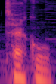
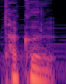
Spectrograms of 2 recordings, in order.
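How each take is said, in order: First: It is said with an English pronunciation. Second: It is said with a Japanese pronunciation. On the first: "tackle is like tackle" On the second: "but they say like takuru"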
